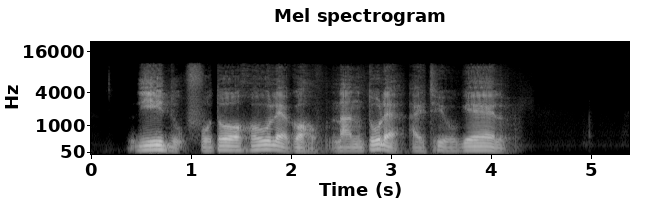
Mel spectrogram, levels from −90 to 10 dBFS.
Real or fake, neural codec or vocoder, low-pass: fake; codec, 16 kHz in and 24 kHz out, 0.4 kbps, LongCat-Audio-Codec, fine tuned four codebook decoder; 10.8 kHz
